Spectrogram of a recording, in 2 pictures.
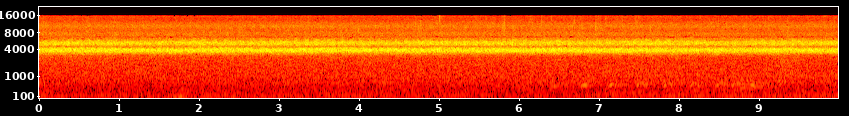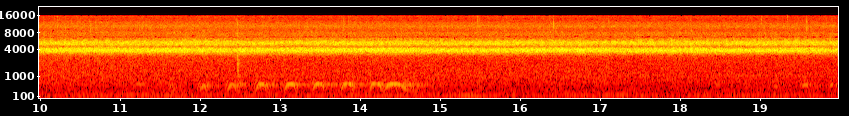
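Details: Grass insects chirping through an early autumn night in a constant high, even buzzing drone. Brief bursts of low, quavering, pulsed hooting rise and fade in the background midway.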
